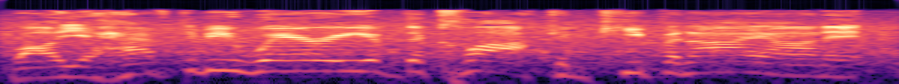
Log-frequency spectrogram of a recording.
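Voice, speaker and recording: A man's voice: sits high, fast, heavy background noise, lightly acted. A man with an American accent voicing a folksy football color analyst who explains the game with emphasis. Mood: explanatory. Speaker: color commentator. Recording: loud music behind the voice.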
